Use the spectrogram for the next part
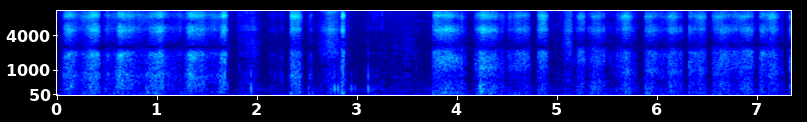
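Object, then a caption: Graphite pencil on paper notebook page. A sharpened wooden graphite pencil writes cursive across a flat, lined grey paper notebook page, its tip scratching the surface in short, bright writing strokes. The scratchy bursts come in quick runs with brief pauses between them. A steady high tone hums faintly underneath throughout.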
